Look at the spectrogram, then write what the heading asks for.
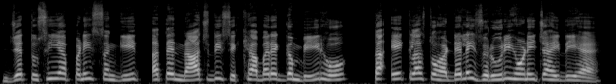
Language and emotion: Punjabi, angry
